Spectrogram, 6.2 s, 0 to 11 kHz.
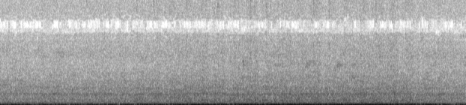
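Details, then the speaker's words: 1989 Chevrolet C1500 OBS with stock 'peanut' cam, after Edelbrock 1405 carb rebuild, idle screws out 1¾ turns: deep V8 idle with slight lope, idling on its own while cold, set too low; before the rebuild wouldn't idle below 1000 rpm. "Man, almost sounds like it has a cam. You know, the stock peanut cam actually has a 108-degree lobe separation angle."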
